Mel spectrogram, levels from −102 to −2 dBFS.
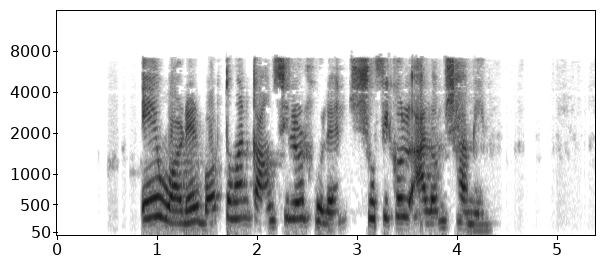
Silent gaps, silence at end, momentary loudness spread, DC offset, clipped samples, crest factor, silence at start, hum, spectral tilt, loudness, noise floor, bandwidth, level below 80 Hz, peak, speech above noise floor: none; 1.1 s; 5 LU; under 0.1%; under 0.1%; 18 dB; 0.85 s; none; -2 dB/octave; -17 LUFS; -75 dBFS; 7.6 kHz; -58 dBFS; -2 dBFS; 57 dB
